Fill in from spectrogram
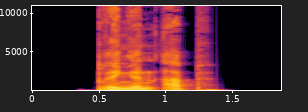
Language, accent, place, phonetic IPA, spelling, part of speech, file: German, Germany, Berlin, [ˌbʁɪŋən ˈap], bringen ab, verb, De-bringen ab.ogg
- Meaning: inflection of abbringen: 1. first/third-person plural present 2. first/third-person plural subjunctive I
